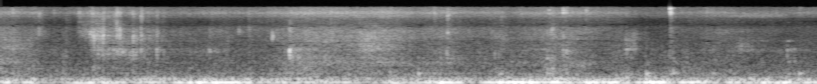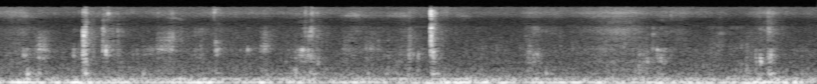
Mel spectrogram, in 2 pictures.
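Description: A person biting into a sandwich roll and chewing it. The chewing is faint, a scatter of soft mouth clicks over a low steady hum.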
